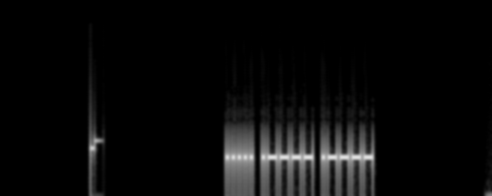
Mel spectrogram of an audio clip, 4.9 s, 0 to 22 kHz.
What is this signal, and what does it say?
Morse code, heard as a keyed tone, about 40 wpm, 700 Hz. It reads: 511
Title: Three Challenging Letter-Number Combinations 40wpm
